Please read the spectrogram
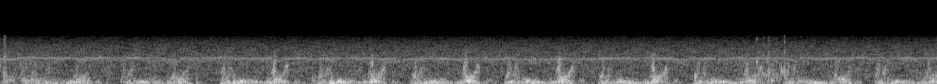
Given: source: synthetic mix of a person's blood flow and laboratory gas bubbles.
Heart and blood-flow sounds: Doppler ultrasound of blood flow; precordium
0.00-0.50 s: bubbles
7.38-7.91 s: bubbles
From the record:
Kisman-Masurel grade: 221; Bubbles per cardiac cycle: several, 3 to 8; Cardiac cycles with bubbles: 10 to 50%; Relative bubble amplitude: barely perceptible (0.100 to 0.250); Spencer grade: 2 (many but less than half of the cardiac periods contain bubble signals, singularly or in groups); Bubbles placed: anywhere in the cardiac cycle

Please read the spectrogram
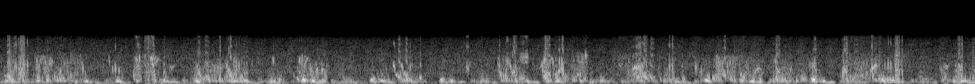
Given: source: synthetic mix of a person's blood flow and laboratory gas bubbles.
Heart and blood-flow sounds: Doppler ultrasound of blood flow; precordium
0.02-0.30 s: bubbles
0.33-0.88 s: bubbles
1.05-1.23 s: bubbles
1.30-1.78 s: bubbles
1.94-2.53 s: bubbles
2.69-2.87 s: bubbles
2.91-3.30 s: bubbles
3.71-4.25 s: bubbles
4.65-4.73 s: bubbles
4.79-4.88 s: bubbles
4.97-5.29 s: bubbles
5.38-5.90 s: bubbles
5.97-6.08 s: bubbles
6.17-6.88 s: bubbles
6.92-7.65 s: bubbles
7.71-8.22 s: bubbles
8.39-9.06 s: bubbles
9.38-9.76 s: bubbles
From the record:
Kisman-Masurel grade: 342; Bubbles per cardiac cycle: rolling drumbeat, 9 or more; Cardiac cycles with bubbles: 100%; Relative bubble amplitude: moderate (0.250 to 0.450); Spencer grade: 3 (all of the cardiac periods contain showers or single bubble signals, but not dominating or overriding the cardiac motion signals); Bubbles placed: anywhere in the cardiac cycle

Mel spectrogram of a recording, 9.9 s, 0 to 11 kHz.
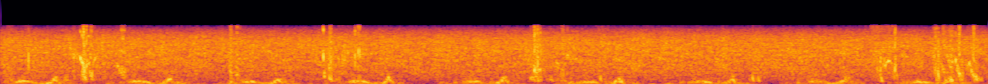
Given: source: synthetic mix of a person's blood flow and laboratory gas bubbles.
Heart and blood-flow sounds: Doppler ultrasound of blood flow; precordium
0.05-0.14 s: bubbles
0.24-0.32 s: bubbles
0.62-1.04 s: bubbles
1.14-1.31 s: bubbles
2.27-2.42 s: bubbles
3.20-3.67 s: bubbles
5.27-5.69 s: bubbles
5.97-6.05 s: bubbles
7.46-7.62 s: bubbles
8.69-9.01 s: bubbles
9.32-9.85 s: bubbles
From the record:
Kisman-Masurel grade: 233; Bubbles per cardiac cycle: several, 3 to 8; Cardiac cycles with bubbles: 50 to 99%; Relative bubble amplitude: loud (0.450 to 0.775); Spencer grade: 3 (all of the cardiac periods contain showers or single bubble signals, but not dominating or overriding the cardiac motion signals); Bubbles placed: only in the low amplitude regions of the cardiac cycle

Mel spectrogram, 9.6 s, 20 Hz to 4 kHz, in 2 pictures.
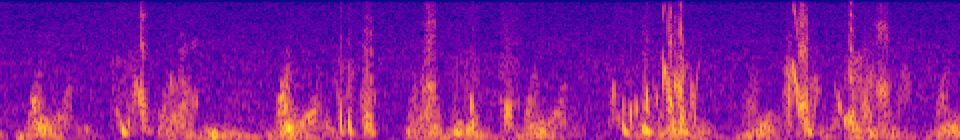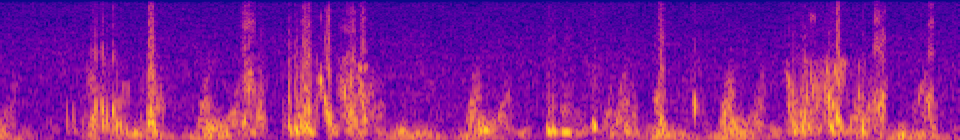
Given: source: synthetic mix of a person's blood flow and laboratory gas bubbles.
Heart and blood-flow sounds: Doppler ultrasound of blood flow; precordium
0.55-0.81 s: bubbles
0.84-0.99 s: bubbles
1.67-1.91 s: bubbles
2.09-2.21 s: bubbles
2.25-2.41 s: bubbles
2.50-2.60 s: bubbles
3.04-3.52 s: bubbles
3.91-4.12 s: bubbles
4.16-4.58 s: bubbles
5.01-5.47 s: bubbles
5.51-5.65 s: bubbles
5.99-6.15 s: bubbles
6.22-6.73 s: bubbles
7.52-7.83 s: bubbles
7.91-7.99 s: bubbles
8.06-8.16 s: bubbles
8.25-8.32 s: bubbles
8.71-9.25 s: bubbles
9.37-9.50 s: bubbles
From the record:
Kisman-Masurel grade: 243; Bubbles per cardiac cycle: several, 3 to 8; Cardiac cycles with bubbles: 100%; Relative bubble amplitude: loud (0.450 to 0.775); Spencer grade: 3 (all of the cardiac periods contain showers or single bubble signals, but not dominating or overriding the cardiac motion signals); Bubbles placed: only in the low amplitude regions of the cardiac cycle

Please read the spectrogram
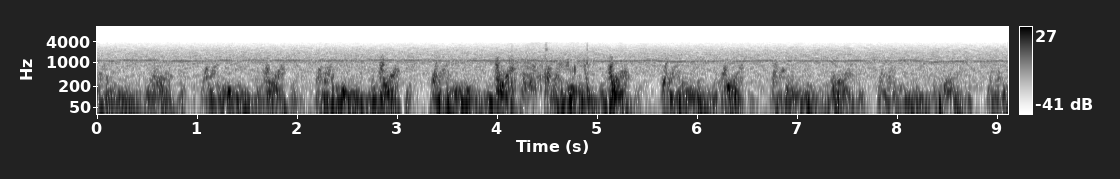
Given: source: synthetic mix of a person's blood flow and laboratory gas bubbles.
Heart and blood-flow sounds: Doppler ultrasound of blood flow; precordium
4.10-4.83 s: bubbles
4.86-4.96 s: bubbles
From the record:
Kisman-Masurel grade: 212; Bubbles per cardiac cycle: several, 3 to 8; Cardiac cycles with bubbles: 1 to 10%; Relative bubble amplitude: moderate (0.250 to 0.450); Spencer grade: 1 (occasional bubble signal discernible with the cardiac motion signal, with majority of cardiac periods free of bubbles); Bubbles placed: anywhere in the cardiac cycle

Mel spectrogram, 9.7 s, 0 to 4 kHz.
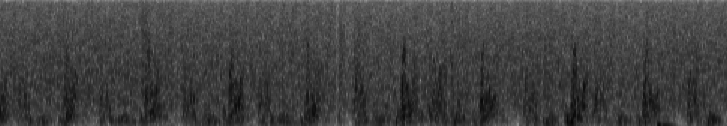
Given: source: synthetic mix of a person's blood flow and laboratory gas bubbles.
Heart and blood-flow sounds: Doppler ultrasound of blood flow; precordium
5.56-6.36 s: bubbles
From the record:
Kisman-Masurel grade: 211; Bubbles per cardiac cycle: several, 3 to 8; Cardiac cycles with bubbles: 1 to 10%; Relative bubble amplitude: barely perceptible (0.100 to 0.250); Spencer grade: 1 (occasional bubble signal discernible with the cardiac motion signal, with majority of cardiac periods free of bubbles); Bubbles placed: only in the low amplitude regions of the cardiac cycle

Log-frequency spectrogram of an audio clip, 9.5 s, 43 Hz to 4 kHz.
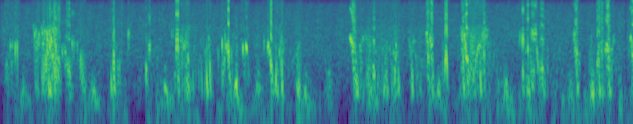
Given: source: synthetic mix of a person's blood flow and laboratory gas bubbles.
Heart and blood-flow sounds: Doppler ultrasound of blood flow; precordium
0.05-0.29 s: bubbles
0.47-1.29 s: bubbles
1.62-1.83 s: bubbles
1.90-1.95 s: bubbles
2.16-2.27 s: bubbles
2.52-3.50 s: bubbles
3.60-3.73 s: bubbles
3.92-4.27 s: bubbles
4.42-4.52 s: bubbles
5.22-6.01 s: bubbles
6.11-6.52 s: bubbles
6.60-6.74 s: bubbles
6.89-7.36 s: bubbles
7.75-8.23 s: bubbles
8.59-8.71 s: bubbles
8.92-9.22 s: bubbles
9.42-9.50 s: bubbles
From the record:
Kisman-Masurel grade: 243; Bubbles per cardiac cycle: several, 3 to 8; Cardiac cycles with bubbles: 100%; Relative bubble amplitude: loud (0.450 to 0.775); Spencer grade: 3 (all of the cardiac periods contain showers or single bubble signals, but not dominating or overriding the cardiac motion signals); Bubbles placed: only in the low amplitude regions of the cardiac cycle

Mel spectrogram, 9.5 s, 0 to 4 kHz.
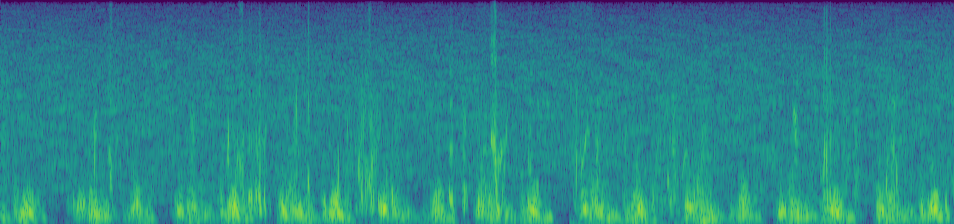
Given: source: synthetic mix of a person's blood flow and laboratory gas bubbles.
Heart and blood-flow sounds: Doppler ultrasound of blood flow; precordium
0.00-0.11 s: bubbles
0.65-0.77 s: bubbles
0.90-0.98 s: bubbles
1.06-1.18 s: bubbles
2.25-2.71 s: bubbles
2.77-3.00 s: bubbles
3.04-3.12 s: bubbles
3.34-3.96 s: bubbles
4.46-4.57 s: bubbles
4.60-4.69 s: bubbles
4.75-5.09 s: bubbles
5.25-5.41 s: bubbles
5.69-6.02 s: bubbles
6.50-7.13 s: bubbles
8.19-8.35 s: bubbles
8.83-9.01 s: bubbles
9.34-9.55 s: bubbles
From the record:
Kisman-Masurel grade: 232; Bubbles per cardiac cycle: several, 3 to 8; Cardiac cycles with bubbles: 50 to 99%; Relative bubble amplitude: moderate (0.250 to 0.450); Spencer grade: 3 (all of the cardiac periods contain showers or single bubble signals, but not dominating or overriding the cardiac motion signals); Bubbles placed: anywhere in the cardiac cycle

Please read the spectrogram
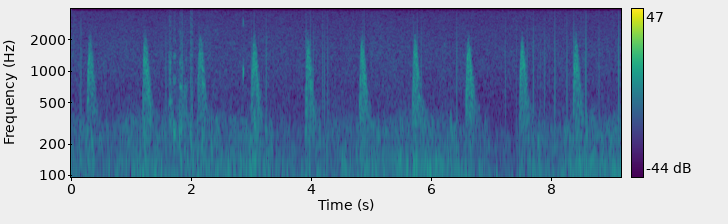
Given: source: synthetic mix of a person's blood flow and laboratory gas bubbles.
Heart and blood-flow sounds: Doppler ultrasound of blood flow; subclavian vein
1.60-2.11 s: bubbles
2.30-2.39 s: bubbles
2.85-2.91 s: bubbles
From the record:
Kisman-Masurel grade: 122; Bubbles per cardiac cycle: 1 to 2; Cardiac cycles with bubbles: 10 to 50%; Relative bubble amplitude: moderate (0.250 to 0.450); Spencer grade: 2 (many but less than half of the cardiac periods contain bubble signals, singularly or in groups); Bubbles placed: anywhere in the cardiac cycle

